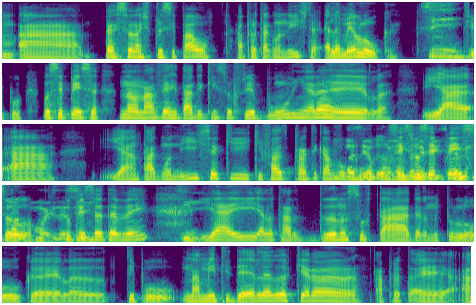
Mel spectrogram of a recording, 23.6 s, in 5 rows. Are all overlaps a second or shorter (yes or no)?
no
